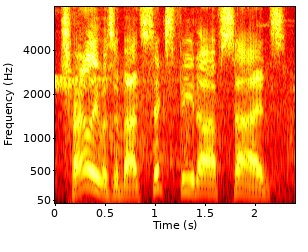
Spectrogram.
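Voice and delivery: laughing. Real, not acted. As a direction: chuckle out the offside call. Laughing at an offside call.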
